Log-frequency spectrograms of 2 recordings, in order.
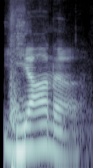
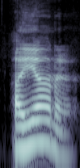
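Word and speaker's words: Iana: it's not the same Yana or Ayanna I always just say Yana I think it's Ayanna though I think that's the correct way to say it so I'll say it for this video Ayanna Great Gun G36 she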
